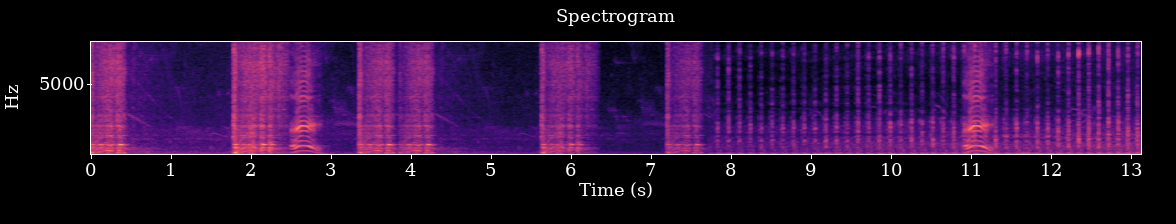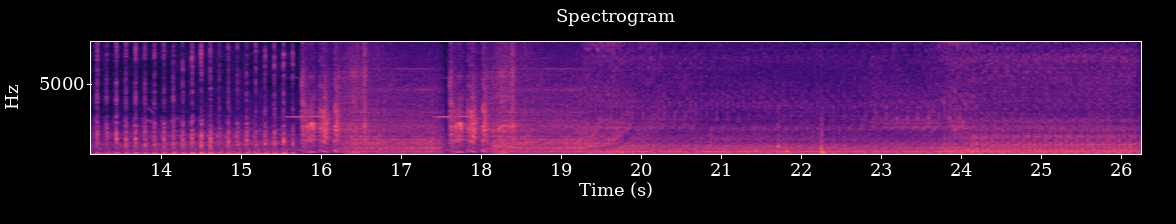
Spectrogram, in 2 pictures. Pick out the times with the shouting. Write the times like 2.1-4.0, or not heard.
2.5-3.0, 10.9-11.3, 18.1-18.6.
